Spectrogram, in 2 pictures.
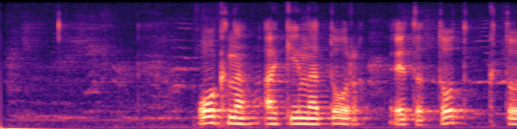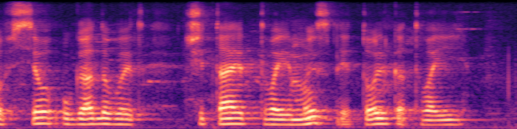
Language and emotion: Russian, neutral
